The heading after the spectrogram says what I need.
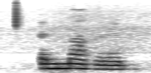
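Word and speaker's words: المغرب: for the meme, because the lam here is always pronounced with a sukoon, so it doesn't need a haraka. Al-magh, stopping on the ghain, rib. Al-maghrib.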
